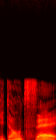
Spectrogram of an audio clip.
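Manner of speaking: slow, drawn-out, mock-surprised and mock-shocked tone.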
